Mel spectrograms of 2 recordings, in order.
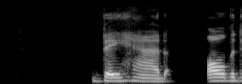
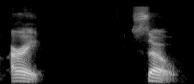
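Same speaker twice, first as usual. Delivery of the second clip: ordinary talk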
